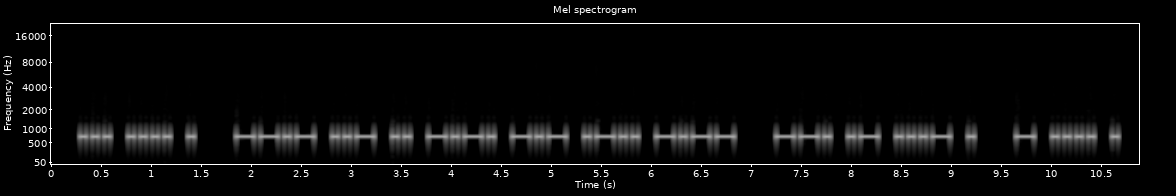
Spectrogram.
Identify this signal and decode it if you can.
Morse code, heard as a keyed tone, about 20 wpm, 700 Hz. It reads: SHE QUICKLY GAVE THE
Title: Sentences from Top 1000 Words - Review Part 4 - 20wpm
